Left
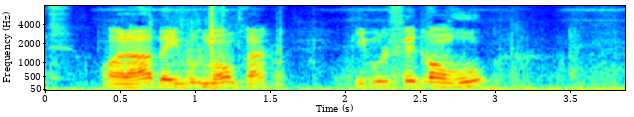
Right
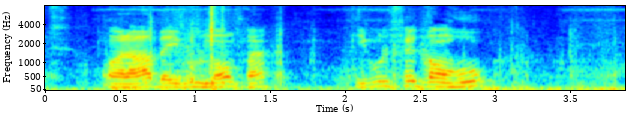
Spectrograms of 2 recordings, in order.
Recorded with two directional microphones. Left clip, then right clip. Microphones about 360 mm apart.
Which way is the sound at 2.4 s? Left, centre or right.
Left.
